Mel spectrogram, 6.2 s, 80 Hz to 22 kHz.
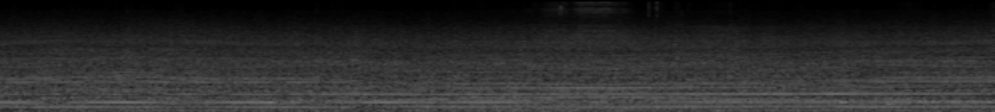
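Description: Race car engine in NASCAR 25 at Michigan, a steady, loud, sustained high-revving drone that holds at an even pitch and level throughout, with no talk.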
